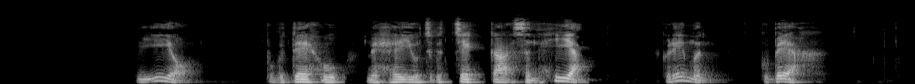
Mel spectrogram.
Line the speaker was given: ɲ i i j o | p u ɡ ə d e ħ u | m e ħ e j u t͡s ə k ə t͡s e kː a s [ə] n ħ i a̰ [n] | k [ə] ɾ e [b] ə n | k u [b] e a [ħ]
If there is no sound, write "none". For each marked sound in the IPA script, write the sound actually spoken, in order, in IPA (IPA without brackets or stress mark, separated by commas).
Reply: ə, n, ə, m, b, x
